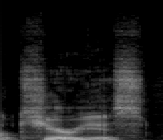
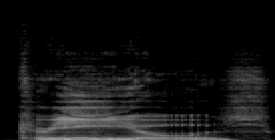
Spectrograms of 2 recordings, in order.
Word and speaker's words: curious: stress syllable persuasive again curious we know uh it's the first syllable curious we do not say cuos curios no it's curious so our only Ro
